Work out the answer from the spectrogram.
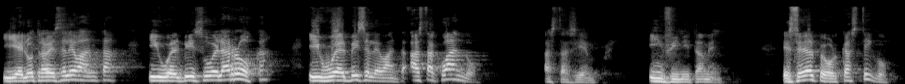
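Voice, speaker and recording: A man's voice: high voice, lively intonation, moderate pace, darkish tone. A middle-aged man, retelling an old myth in a loose lecture with asides and restarts. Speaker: speaker on mental health and leadership. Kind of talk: storytelling lecture.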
